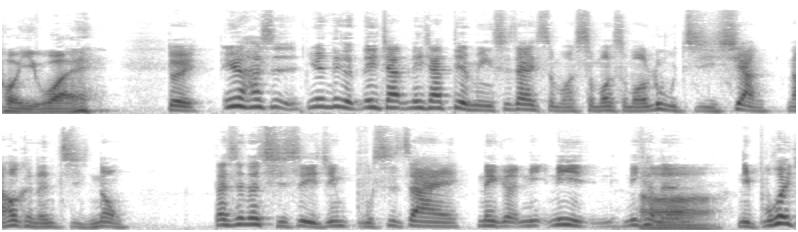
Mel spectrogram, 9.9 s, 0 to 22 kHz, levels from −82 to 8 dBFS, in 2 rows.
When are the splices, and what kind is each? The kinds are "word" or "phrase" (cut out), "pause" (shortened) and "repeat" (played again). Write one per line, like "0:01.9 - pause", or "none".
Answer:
0:01.3 - pause
0:07.9 - pause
